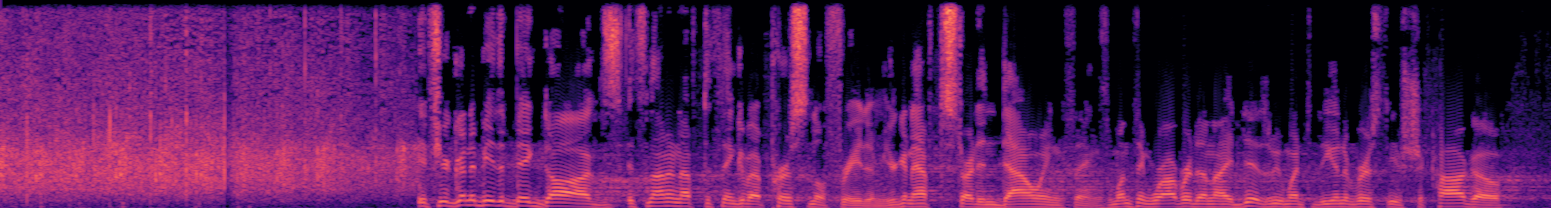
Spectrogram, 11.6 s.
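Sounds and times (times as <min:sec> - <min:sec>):
audience applause: 0:00.0 - 0:03.2
speech: 0:03.1 - 0:11.5.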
